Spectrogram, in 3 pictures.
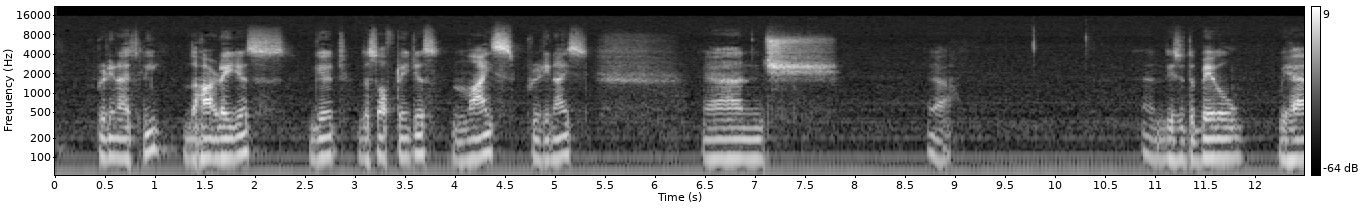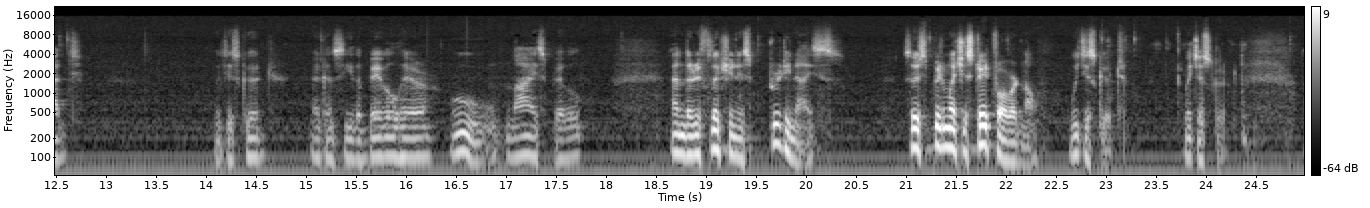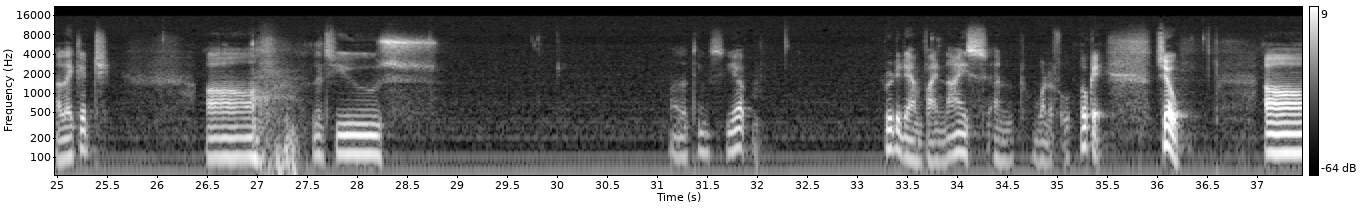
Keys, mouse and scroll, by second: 0.5-1.7 drag, 3.7-4.2 scroll down 1, 4.4 scroll up 1, 5.1-6.5 middle drag, 6.5 scroll up 2, 7.5-10.5 drag, 12.5 click, 13.4-15.3 drag, 15.9 scroll up 1, 17.6-17.9 scroll down 1, 18.2-21.4 drag, 21.4 scroll down 2, 22.0-23.1 middle drag, 23.2 click, 24.3 f, 24.8-26.2 drag, 28.6 click, 29.8-33.9 drag, 36.3 click.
